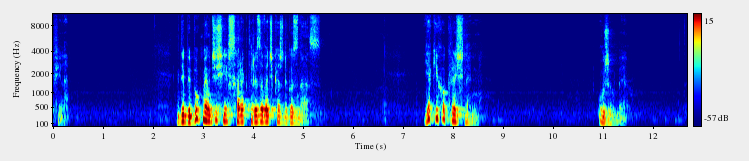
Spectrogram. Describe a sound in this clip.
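A middle-aged man speaks calmly and slowly into a microphone, with long pauses.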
